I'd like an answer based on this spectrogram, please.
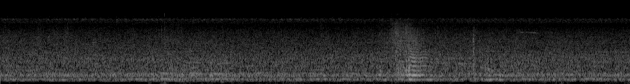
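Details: Honey bee hive being inspected in autumn, with the colony still busy; a continuous low, rough buzzing hum holding steady, with one brief louder swell partway through.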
